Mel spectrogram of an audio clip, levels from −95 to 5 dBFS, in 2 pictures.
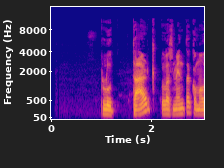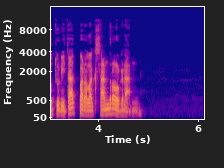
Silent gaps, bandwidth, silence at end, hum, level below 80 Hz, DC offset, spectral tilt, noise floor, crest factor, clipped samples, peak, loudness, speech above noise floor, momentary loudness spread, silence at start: none; 11 kHz; 1.35 s; none; -70 dBFS; under 0.1%; -6 dB/octave; -78 dBFS; 22 dB; under 0.1%; 0 dBFS; -22 LUFS; 57 dB; 11 LU; 1 s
